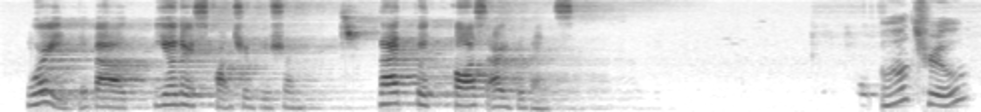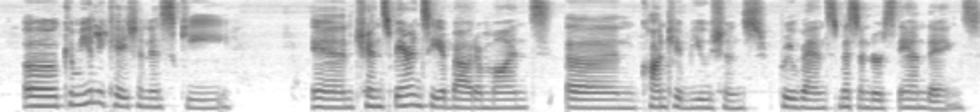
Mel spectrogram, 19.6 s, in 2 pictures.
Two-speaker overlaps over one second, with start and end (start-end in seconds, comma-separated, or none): none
